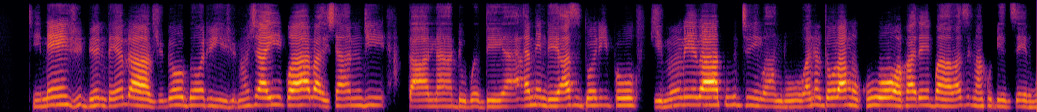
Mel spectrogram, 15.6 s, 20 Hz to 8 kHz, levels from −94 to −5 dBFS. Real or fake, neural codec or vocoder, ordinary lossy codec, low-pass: fake; codec, 16 kHz, 0.5 kbps, X-Codec, HuBERT features, trained on general audio; Opus, 64 kbps; 7.2 kHz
